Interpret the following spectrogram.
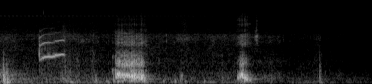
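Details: Domestic cat mother talking to her kittens while caring for them: a thin, high, slightly rising squeak, then a loud, low, throaty meow-like call, and a second shorter call about a second later, fading to quiet.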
